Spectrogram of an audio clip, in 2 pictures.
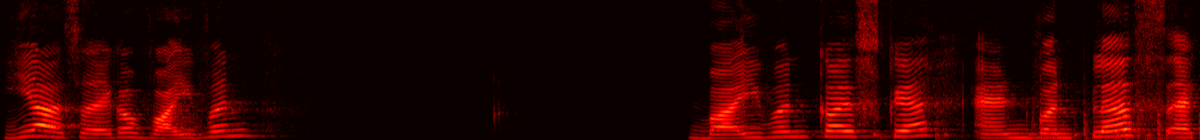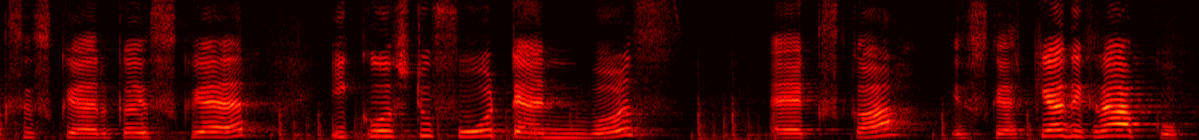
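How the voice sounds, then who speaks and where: High-voiced woman teaching maths. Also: takes it slowly, slight background noise. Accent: Indian. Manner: explains step by step, asks and answers her own questions. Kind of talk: whiteboard maths lesson. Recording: dull lo-fi recording.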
